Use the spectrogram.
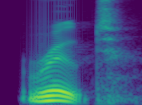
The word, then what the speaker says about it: route: Please ensure you pronounce the word route as us Brits would say, root.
